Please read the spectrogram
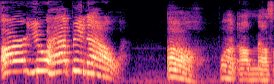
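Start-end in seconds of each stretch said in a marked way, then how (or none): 0.0-1.9 sudden, high, swooping yelling outburst. Reacting to a mess someone made, yelling. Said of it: "I'm sorry for yelling".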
